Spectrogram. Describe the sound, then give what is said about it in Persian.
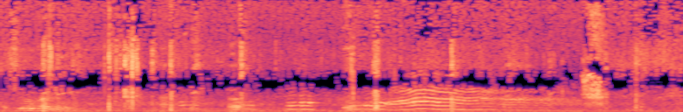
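A baby cries in wavering, drawn-out wails that rise and fall several times over a noisy background with scattered clicks and knocks. “بله شنیدم مثل که صدای گریه بچه هست ببین کجاست”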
